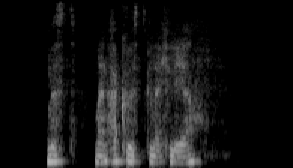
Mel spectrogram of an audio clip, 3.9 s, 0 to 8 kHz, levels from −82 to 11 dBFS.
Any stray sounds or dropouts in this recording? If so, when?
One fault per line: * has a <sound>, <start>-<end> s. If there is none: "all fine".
all fine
